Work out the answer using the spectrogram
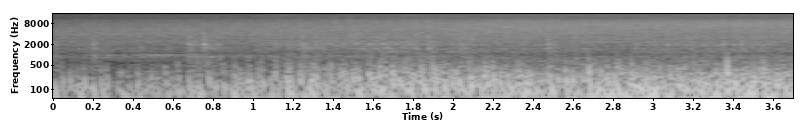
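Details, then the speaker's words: Fan motor after oiling only the front bearing: low, even whoosh builds smoothly to full speed with no squeak or grind; the dry bearing squeal is gone. Normal fan running. "look to speed looks like that did the drink yep that did it he's happy again so all you need was some oil in the front bearing not the back"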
